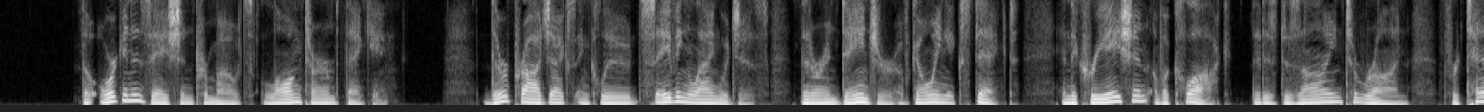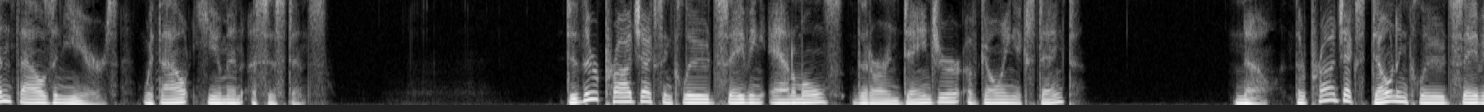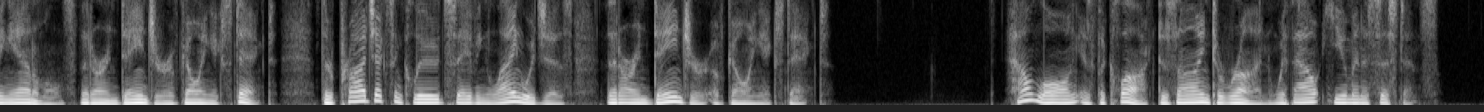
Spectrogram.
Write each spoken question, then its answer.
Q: How long is the clock designed to run without human assistance?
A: The clock is designed to run for 10,000 years without human assistance.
